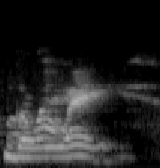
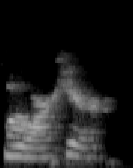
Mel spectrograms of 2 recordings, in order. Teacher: kalau kata pertama kamu berakhir dengan rounded vowel, jadi kamu bisa menggabungkannya dengan kata selanjutnya dengan bunyi wa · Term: vowel link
